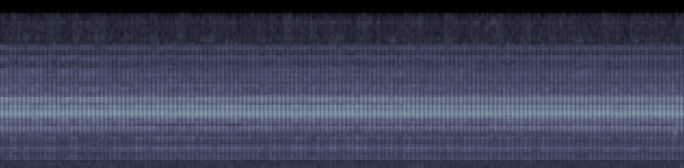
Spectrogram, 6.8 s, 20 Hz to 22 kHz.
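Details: 1914 Victor Victrola VV-VI spring motor, dirty but unbroken, before disassembly: steady fine whir with regular ticking about four times a second and a faint grumble; dry oil and grease make the mainspring coils stick and suddenly release, slipping and rumbling.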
